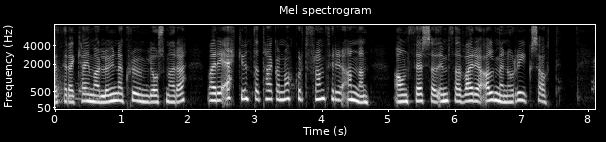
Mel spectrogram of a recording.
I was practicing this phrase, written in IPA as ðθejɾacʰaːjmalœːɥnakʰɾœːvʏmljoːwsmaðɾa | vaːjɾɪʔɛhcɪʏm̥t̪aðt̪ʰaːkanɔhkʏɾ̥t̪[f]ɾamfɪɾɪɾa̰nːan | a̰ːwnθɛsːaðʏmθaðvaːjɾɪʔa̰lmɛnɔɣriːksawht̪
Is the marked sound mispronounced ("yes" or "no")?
no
